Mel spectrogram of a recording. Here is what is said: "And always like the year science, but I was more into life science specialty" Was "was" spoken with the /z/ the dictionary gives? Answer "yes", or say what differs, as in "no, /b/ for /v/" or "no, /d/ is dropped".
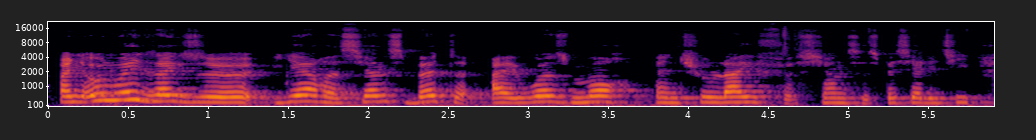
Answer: yes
